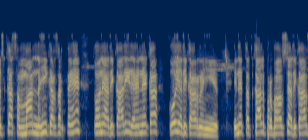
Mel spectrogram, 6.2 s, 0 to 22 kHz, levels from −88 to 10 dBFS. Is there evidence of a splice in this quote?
no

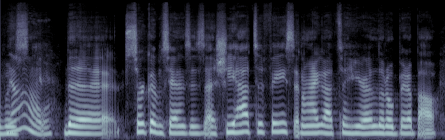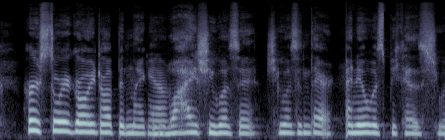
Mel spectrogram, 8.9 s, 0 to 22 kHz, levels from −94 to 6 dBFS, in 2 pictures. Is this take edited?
yes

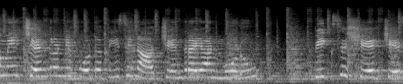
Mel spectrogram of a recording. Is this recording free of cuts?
yes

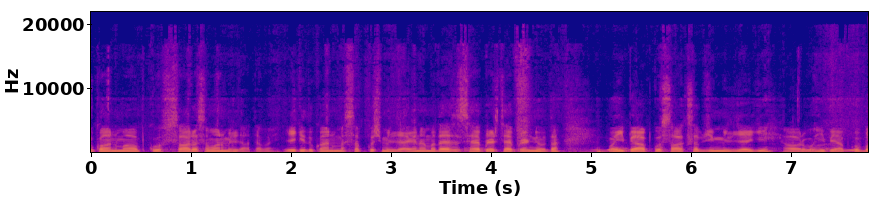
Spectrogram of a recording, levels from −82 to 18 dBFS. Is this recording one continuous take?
yes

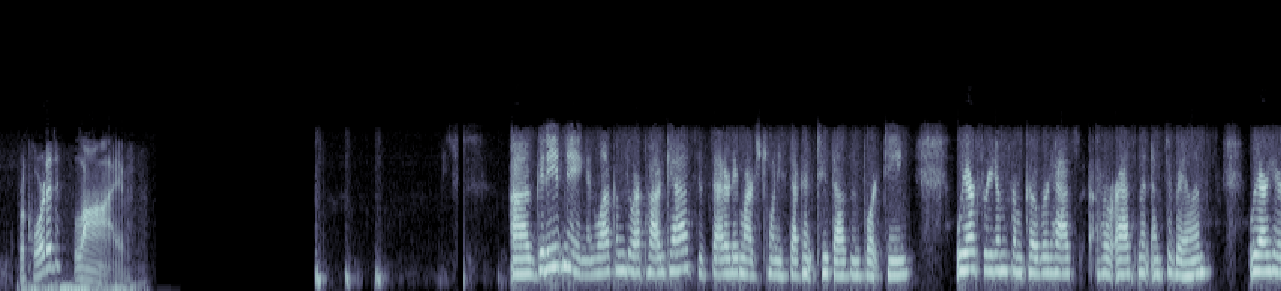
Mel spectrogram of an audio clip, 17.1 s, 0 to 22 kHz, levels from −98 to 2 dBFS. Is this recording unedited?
yes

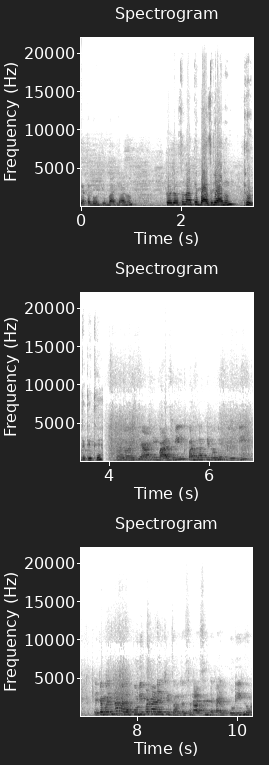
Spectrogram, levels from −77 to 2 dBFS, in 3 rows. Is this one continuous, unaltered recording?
no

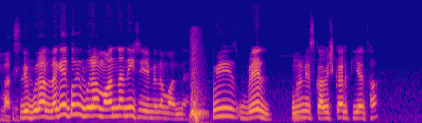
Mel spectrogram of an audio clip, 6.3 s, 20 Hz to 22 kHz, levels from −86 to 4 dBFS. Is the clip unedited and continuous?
no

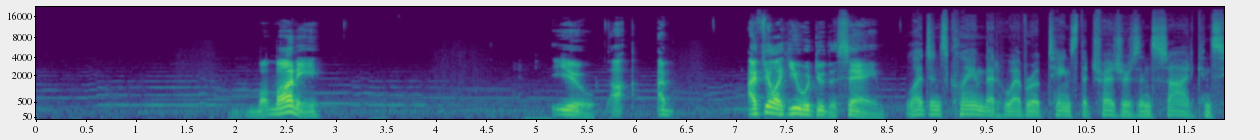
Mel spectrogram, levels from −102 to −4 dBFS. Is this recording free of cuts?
no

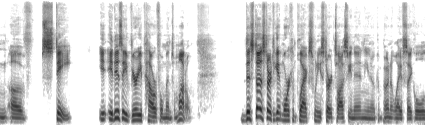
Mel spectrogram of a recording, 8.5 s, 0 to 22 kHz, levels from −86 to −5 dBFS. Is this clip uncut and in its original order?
yes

